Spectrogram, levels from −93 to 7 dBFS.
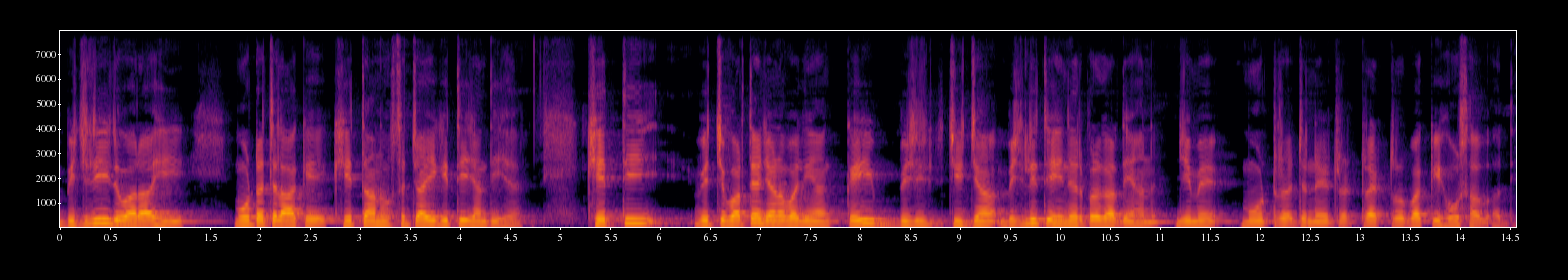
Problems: none marked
